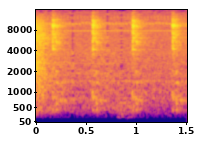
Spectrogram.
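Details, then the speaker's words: Range Rover L322 at ignition-on, rear number plate lamps being upgraded to LED; crisp light clicks about every 0.4 seconds, five in a row; normal CAN-bus bulb-check relay clicking at the rear lights. "so if you uh when you start the ignition it does a bulb check circuit"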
